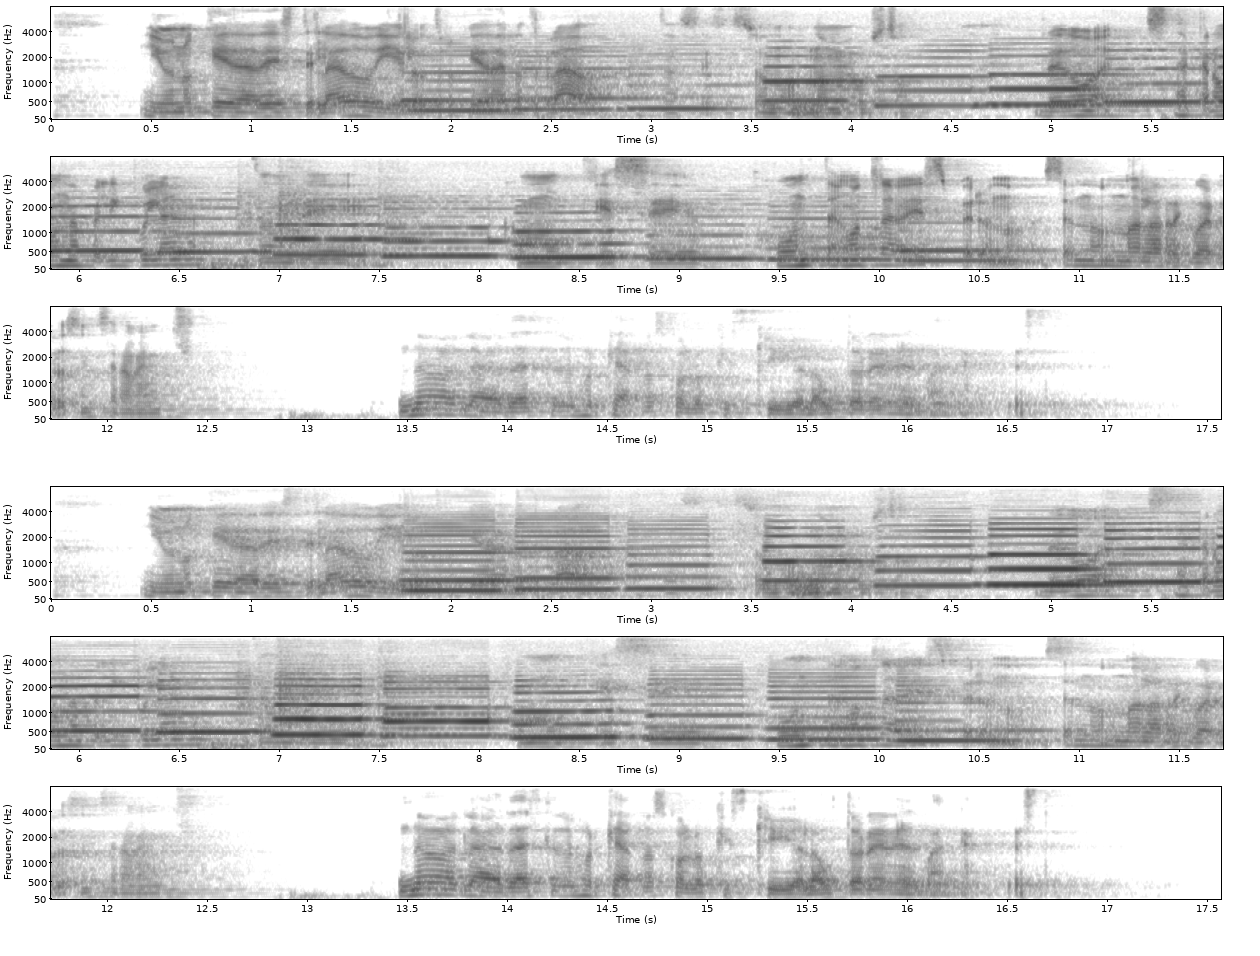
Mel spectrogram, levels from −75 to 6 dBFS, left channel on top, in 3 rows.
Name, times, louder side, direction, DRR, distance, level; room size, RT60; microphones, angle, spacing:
voice 1, 0.0-2.8 3.0-4.3 4.6-7.6 8.1-12.4, left 5 dB, 50° left, 9 dB, 0.7 m, -31 dB
Wind instrument woodwind instrument, 1.7-10.7, right 4 dB, 80° right, 0.6 m, -22 dB
sound 1, 2.5-9.8, equal, 5° right, 3.5 m, -43 dB
voice 2, 3.5-3.9 13.5-16.7, right 3 dB, 45° right, 9 dB, 0.7 m, -32 dB
16.5 x 14.5 x 2.7 m, 1.4 s
head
